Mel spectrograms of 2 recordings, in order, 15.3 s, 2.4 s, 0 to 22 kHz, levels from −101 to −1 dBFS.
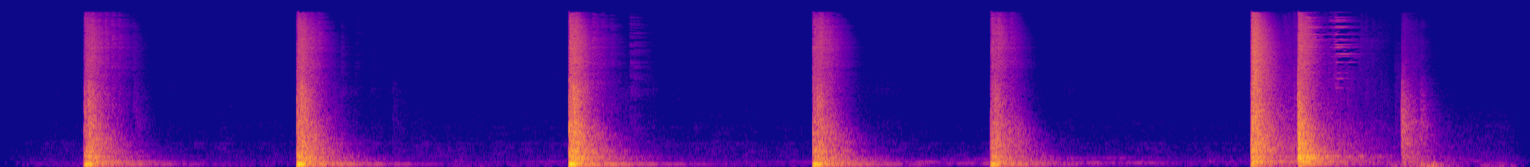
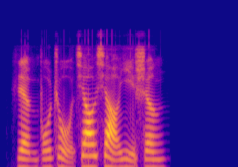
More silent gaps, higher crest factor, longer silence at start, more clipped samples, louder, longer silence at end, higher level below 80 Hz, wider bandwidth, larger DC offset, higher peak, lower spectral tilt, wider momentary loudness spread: neither; first, 26 dB vs 20 dB; first, 0.85 s vs 0.2 s; neither; about the same, -23 LUFS vs -21 LUFS; first, 0.95 s vs 0.75 s; first, -34 dBFS vs -60 dBFS; first, 16.5 kHz vs 10 kHz; neither; about the same, -2 dBFS vs -2 dBFS; first, -5.5 dB/octave vs -3 dB/octave; first, 25 LU vs 14 LU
